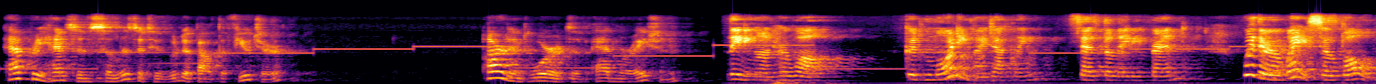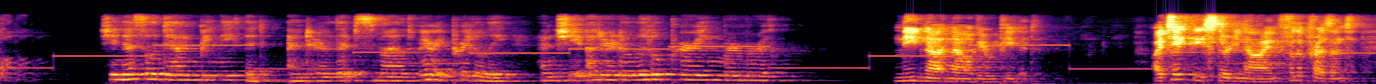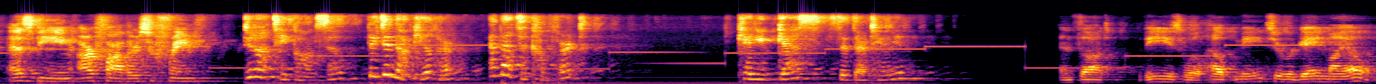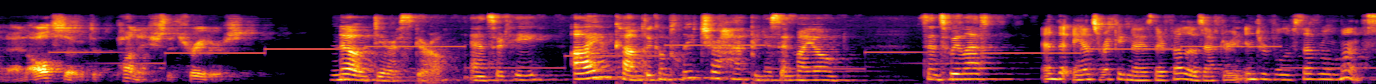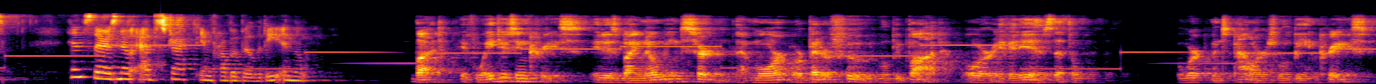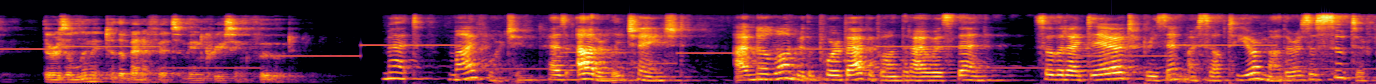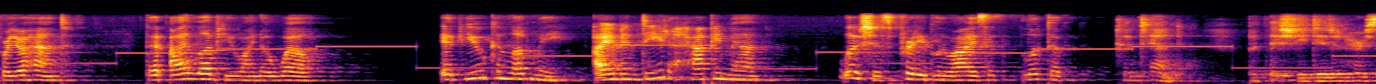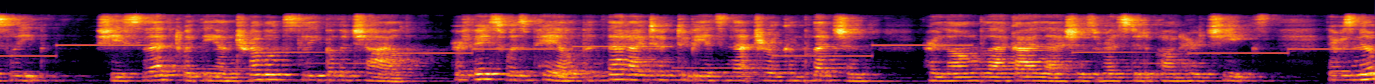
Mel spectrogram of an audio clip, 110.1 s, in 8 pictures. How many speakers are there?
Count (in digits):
9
